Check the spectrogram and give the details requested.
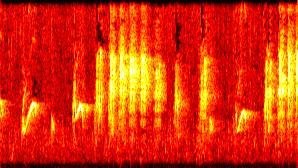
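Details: Female capped white-eye singing actively, used as a tutor recording for contest birds: short rising whistled notes near four kilohertz alternate with dense, buzzy high chatter in rapid bursts, with no other sounds.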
